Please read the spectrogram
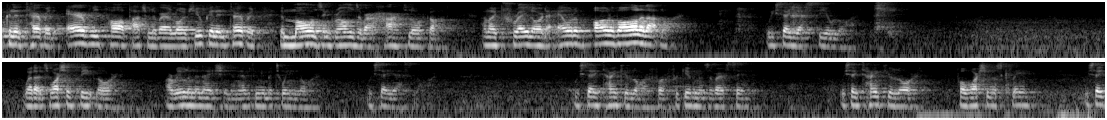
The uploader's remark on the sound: Recorded live in Liberty Church on 28 August 2022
